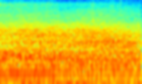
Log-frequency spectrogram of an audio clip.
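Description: Cars and a motor scooter driving past close by on an asphalt road: a steady rush of tyre and engine noise.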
